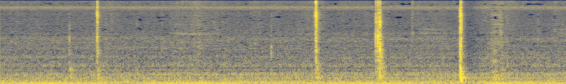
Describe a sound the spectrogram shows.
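Pliers click and snap against metal parts.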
